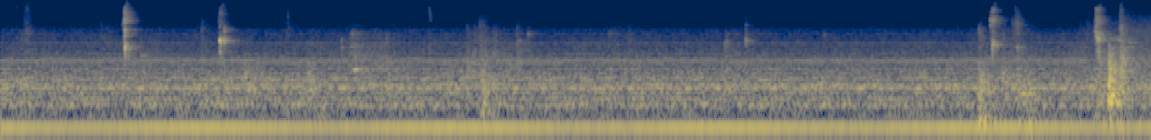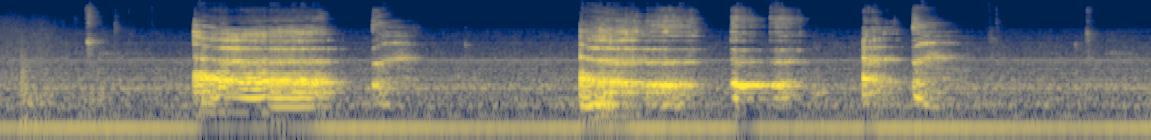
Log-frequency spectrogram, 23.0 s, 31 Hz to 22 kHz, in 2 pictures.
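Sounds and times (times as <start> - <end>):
loud burps: 13.4 - 15.8, 17.3 - 21.2.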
